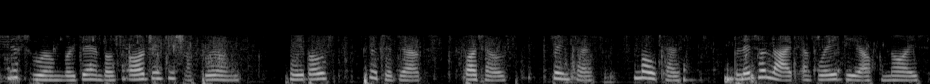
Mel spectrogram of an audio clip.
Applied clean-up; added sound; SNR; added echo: neural mask model RNNoise.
